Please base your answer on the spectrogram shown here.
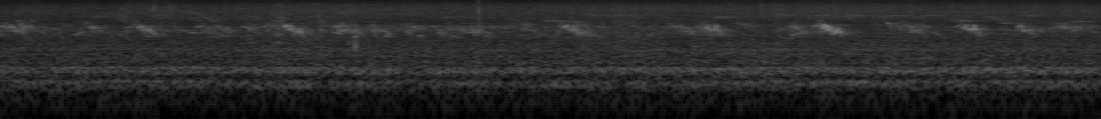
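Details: Black bees in a newly started hive at Guernay, Côtes-du-Nord, France: a steady, low, droning hum runs throughout, with birds chirping and twittering repeatedly above it.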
